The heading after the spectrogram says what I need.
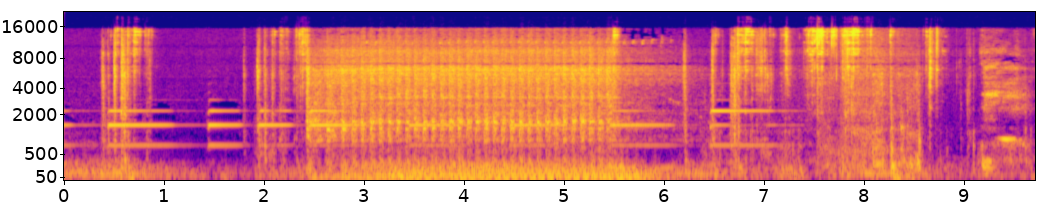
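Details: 2002 Ford Explorer Sport Trac with new battery, jump start also failed: starter spins engine steadily about three seconds with warning chime but it never catches; crank no start, owner suspects fuel pump.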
